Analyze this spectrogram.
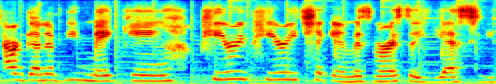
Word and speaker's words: piri piri: So today we are going to be making piri piri chicken.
